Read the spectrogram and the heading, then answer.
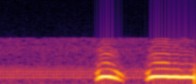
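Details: Two deep great horned owl hoots, a short one then a longer drawn-out one, from a pair visiting a cavity at dawn at Audubon Starr Ranch, California, picked up by a nest camera with faint background hum.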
